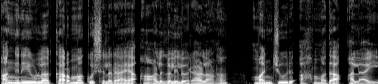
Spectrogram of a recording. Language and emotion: Malayalam, neutral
